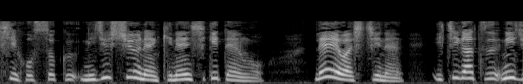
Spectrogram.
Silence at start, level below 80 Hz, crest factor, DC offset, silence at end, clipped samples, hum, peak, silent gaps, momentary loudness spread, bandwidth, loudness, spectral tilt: 0 s; -58 dBFS; 18 dB; under 0.1%; 0 s; under 0.1%; none; -4 dBFS; none; 14 LU; 8 kHz; -20 LUFS; -3.5 dB/octave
